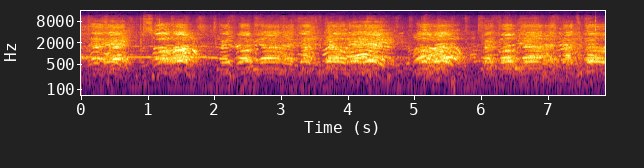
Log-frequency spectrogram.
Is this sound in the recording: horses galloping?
no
